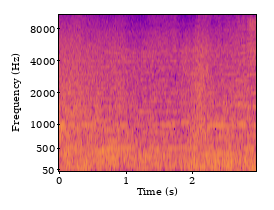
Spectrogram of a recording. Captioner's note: jets whoosh through air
